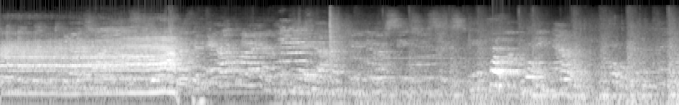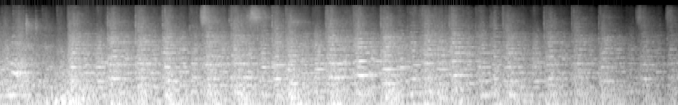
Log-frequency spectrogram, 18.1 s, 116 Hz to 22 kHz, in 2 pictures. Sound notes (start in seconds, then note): 3.0 chatter; 4.3 dramatic theme music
